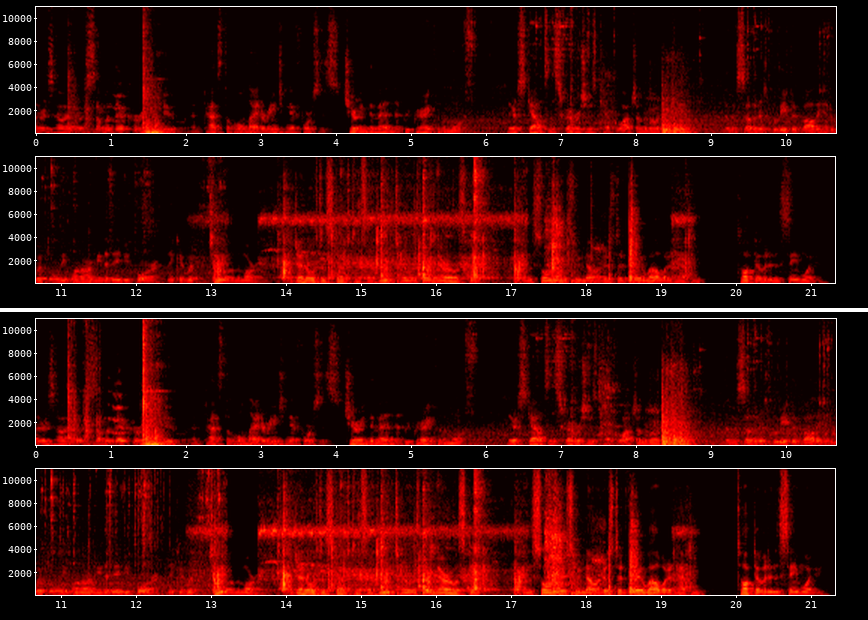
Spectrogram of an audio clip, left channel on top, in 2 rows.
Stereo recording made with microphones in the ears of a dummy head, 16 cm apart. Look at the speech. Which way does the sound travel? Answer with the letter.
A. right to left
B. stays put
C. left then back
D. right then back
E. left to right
E.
